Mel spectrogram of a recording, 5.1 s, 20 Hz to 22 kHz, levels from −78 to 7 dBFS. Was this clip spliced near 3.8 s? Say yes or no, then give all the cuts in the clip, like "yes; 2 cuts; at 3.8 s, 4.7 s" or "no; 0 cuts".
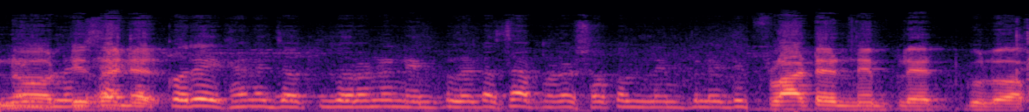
yes; 1 cut; at 3.8 s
